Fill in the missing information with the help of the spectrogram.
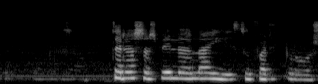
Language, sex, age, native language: Icelandic, female, 12, Icelandic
